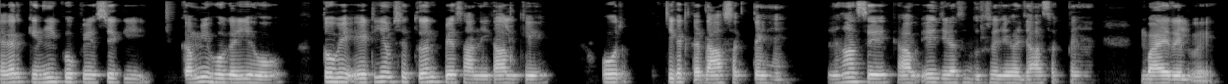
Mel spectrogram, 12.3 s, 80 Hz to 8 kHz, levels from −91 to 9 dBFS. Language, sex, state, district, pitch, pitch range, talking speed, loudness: Hindi, male, Bihar, Jahanabad, 135 Hz, 130-155 Hz, 175 wpm, -17 LUFS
